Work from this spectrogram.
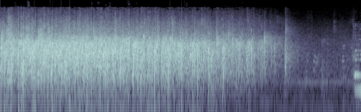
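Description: A commencement audience applauds to welcome a speaker to the podium, dense sustained clapping from a large crowd that fades out over several seconds into a quiet room.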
